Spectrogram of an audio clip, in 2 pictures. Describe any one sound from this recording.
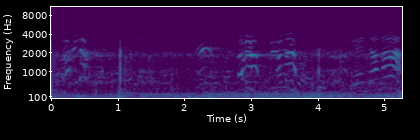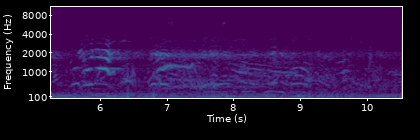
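Young girls shout and call out to each other outdoors.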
